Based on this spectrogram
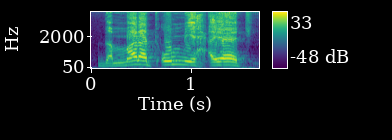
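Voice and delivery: دمرت امي حياتي loud and slowed, stress on دمرت; emphatic correct phrasing. Shown as a demonstration. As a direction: proclaim دمرت first, slow and loud. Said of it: "الصح ايه".

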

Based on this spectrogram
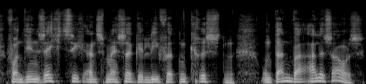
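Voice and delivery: usual speaking voice

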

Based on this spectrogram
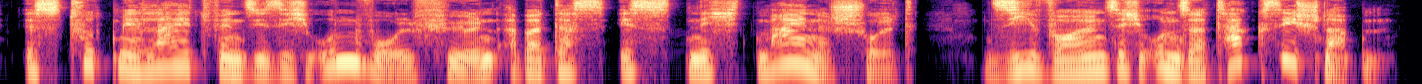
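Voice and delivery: high, loud, self-righteous retort; indignant accusation. A narrator's reading. Woman blaming a man for grabbing their taxi, indignant. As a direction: accuse him, pitched high and forceful.

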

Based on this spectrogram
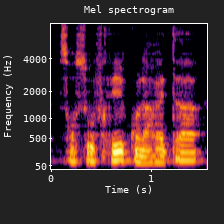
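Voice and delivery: ordinary delivery, nothing marked

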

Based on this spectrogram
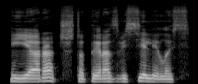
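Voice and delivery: low, cool and detached; almost indifferent. A narrator's reading. Offended dragon to laughing girl, cool and flat-toned. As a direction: say it coldly, unmoved. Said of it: "почти равнодушным голосом".

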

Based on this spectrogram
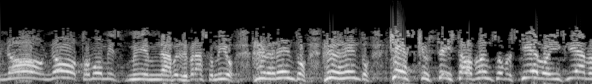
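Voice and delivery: high, pleading cries of a scared passenger; begging the reverend in fright; terrified passenger. Retold or imitated. Terrified passenger begging the reverend about heaven and hell. Passenger screams, grabs arm.

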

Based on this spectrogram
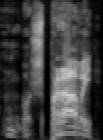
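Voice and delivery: ordinary delivery

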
